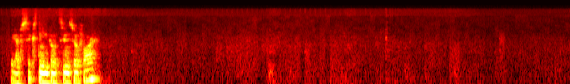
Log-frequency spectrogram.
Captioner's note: pause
